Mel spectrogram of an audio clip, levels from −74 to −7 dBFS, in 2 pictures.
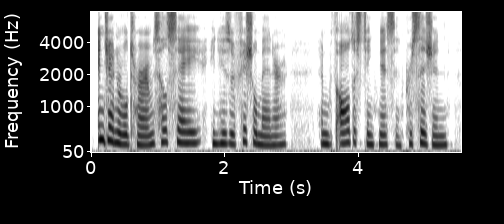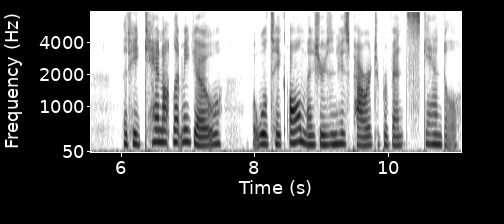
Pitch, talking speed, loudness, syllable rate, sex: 215 Hz, 175 wpm, -20 LUFS, 5.1 syllables/s, female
